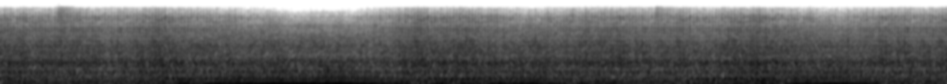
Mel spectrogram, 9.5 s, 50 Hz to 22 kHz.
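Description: A tractor engine in Farming Simulator 19 drones steadily while hauling a heavy loaded trailer, a low idling rumble with periodic swells in pitch and load, continuous and fairly close.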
